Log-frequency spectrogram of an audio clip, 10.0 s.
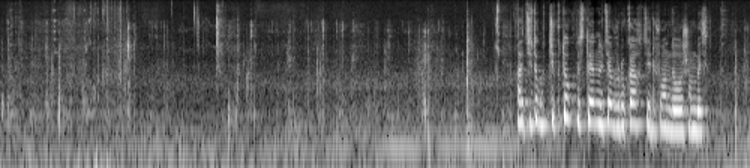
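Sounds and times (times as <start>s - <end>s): mouth clicks and crunches: 0.0s - 7.4s
person chewing food: 0.0s - 7.4s, 9.5s - 10.0s.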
